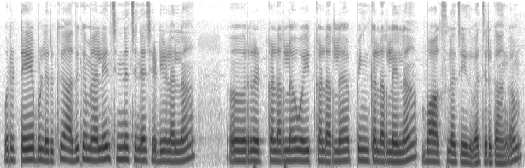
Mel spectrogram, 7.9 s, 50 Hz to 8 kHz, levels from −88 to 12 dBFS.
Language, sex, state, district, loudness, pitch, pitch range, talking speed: Tamil, female, Tamil Nadu, Kanyakumari, -15 LUFS, 180 Hz, 170-195 Hz, 150 wpm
